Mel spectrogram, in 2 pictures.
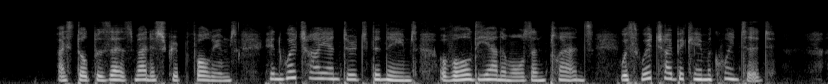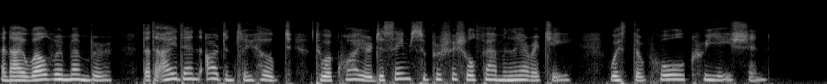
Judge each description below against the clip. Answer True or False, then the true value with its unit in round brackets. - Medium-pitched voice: False (210 Hz)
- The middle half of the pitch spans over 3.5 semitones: False (2.9 semitones)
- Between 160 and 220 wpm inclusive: False (150 wpm)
